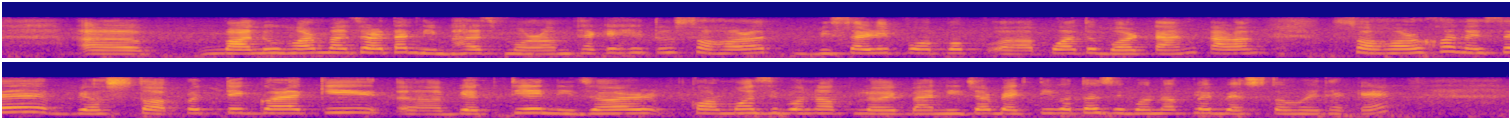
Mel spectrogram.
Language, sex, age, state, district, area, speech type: Assamese, other, 18-30, Assam, Nalbari, rural, spontaneous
